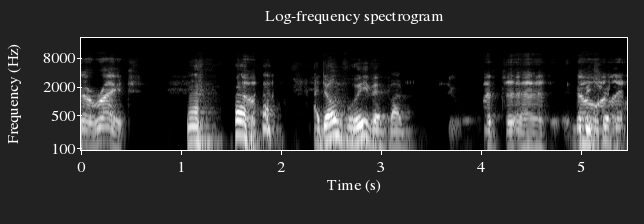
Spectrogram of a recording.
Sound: laughs

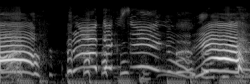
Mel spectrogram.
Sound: laughing background

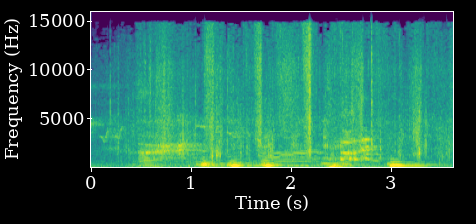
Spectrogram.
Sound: men grunting

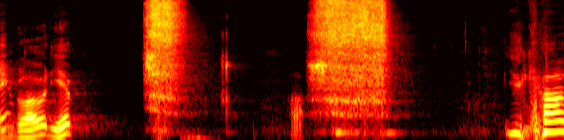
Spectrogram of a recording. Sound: gas whistling

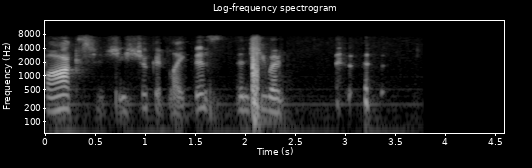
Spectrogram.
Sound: coughs

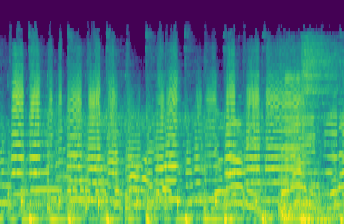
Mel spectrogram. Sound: praising in Hebrew

